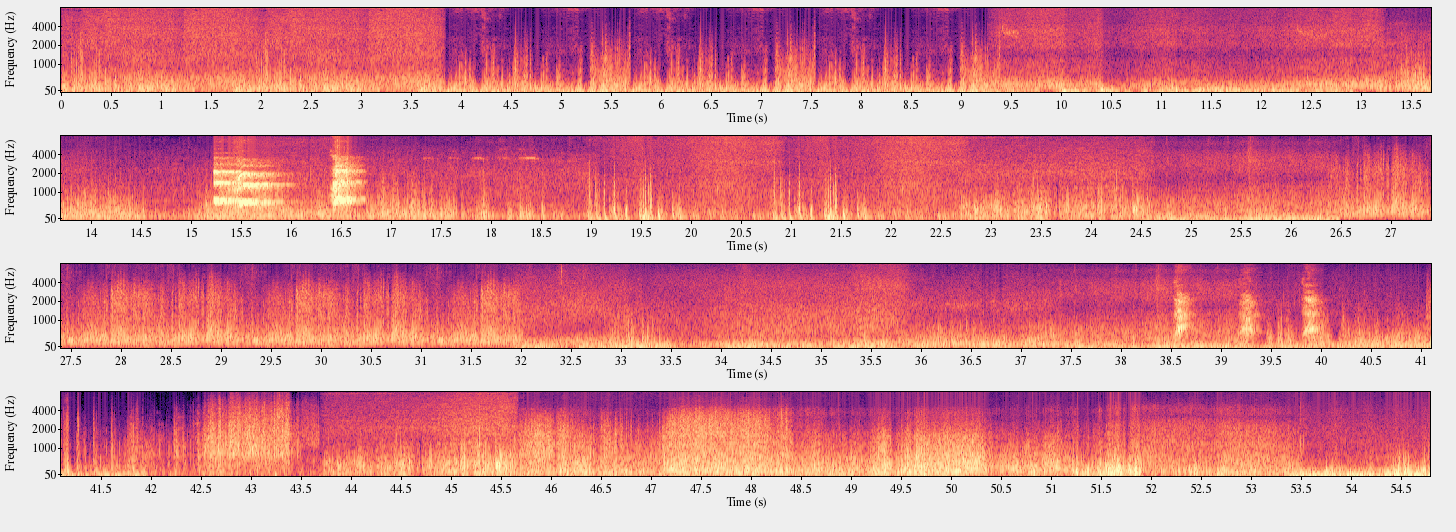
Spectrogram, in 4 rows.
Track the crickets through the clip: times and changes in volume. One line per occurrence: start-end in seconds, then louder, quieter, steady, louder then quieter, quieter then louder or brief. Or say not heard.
not heard.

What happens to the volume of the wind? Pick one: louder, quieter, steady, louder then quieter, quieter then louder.
louder.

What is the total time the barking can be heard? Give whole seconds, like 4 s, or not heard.
3 s.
